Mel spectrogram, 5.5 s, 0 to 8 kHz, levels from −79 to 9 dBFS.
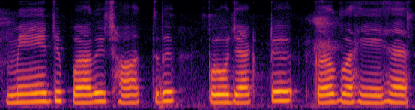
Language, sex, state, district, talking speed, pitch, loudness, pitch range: Hindi, female, Uttar Pradesh, Saharanpur, 75 wpm, 215 Hz, -14 LUFS, 210-240 Hz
